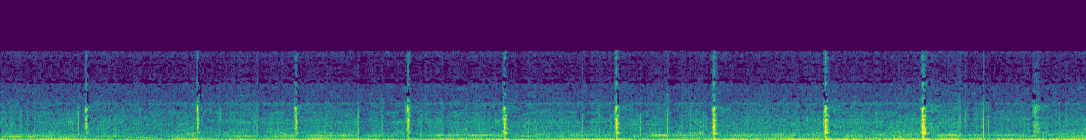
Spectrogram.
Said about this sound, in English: Picture for yourself a dark room and someone in that room. It's late at night and the clock is ticking.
